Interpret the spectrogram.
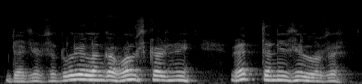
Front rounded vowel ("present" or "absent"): absent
